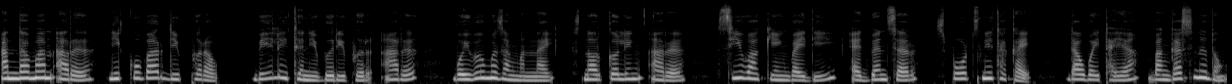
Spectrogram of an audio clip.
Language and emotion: Bodo, neutral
